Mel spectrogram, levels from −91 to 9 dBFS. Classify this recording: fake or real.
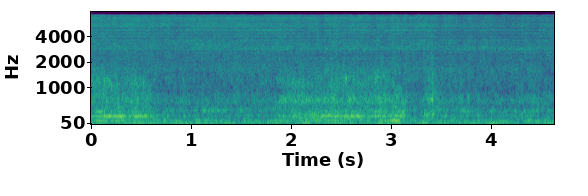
fake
